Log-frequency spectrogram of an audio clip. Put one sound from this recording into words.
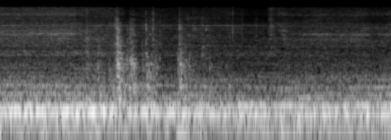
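Logs knock against each other.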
